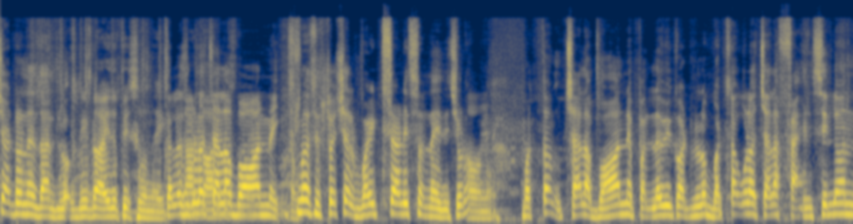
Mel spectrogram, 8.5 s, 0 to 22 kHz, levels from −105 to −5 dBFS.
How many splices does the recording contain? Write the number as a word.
one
